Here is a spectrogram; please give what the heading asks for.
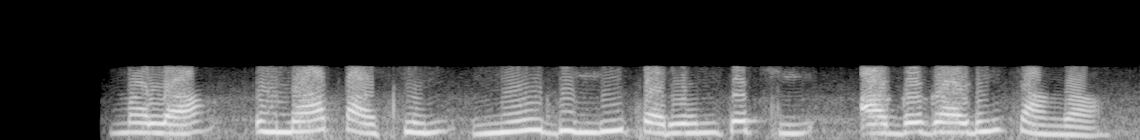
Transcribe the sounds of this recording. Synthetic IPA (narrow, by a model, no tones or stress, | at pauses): məlaunapasuːnːud̪ilːiːpəɾjənt̪ət͡ɕiːaɡɡaɽiːsãŋɡa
